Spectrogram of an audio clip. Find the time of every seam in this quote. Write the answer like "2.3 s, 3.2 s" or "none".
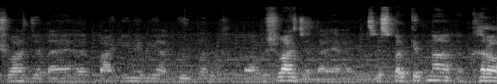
none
